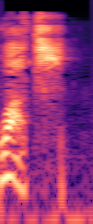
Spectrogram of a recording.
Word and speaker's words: What's: 听好 What's 就等于 What is 的缩写 IS 连在一起，我们就把 I 去掉，改成一撇 What 加一撇加个 S，念的时候念成 What's，在英式英语会念成 What What's，可是在美式的时候它那个 H 的音它就不发出来，只是念成 What 加一撇加 S 念成 What's，就是 What is 的缩写。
